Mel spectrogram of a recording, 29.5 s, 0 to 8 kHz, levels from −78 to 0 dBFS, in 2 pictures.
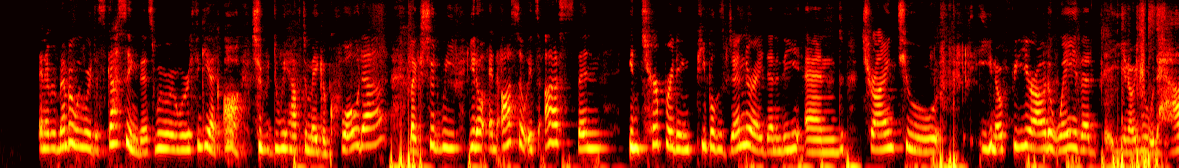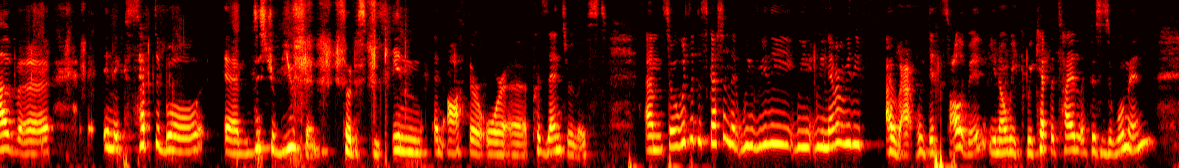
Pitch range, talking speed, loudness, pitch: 205-275 Hz, 195 wpm, -23 LUFS, 235 Hz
